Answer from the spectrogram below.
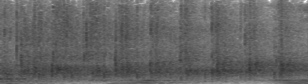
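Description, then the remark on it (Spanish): An audience at a church service claps loudly and steadily for the full few seconds, applauding for the Lord in the morning, a dense wash of applause mixed with raised voices calling out and cheering over it. “un aplauso fuerte al Señor en esta mañana.”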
